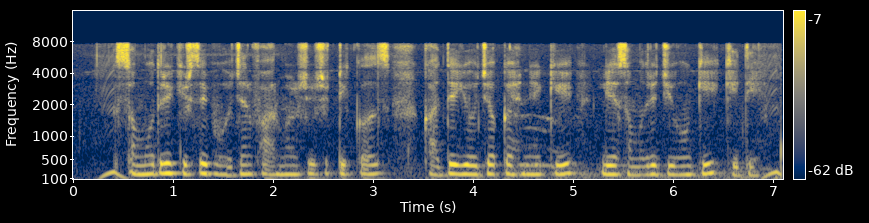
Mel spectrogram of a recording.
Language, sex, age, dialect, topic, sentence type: Hindi, female, 25-30, Garhwali, agriculture, statement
